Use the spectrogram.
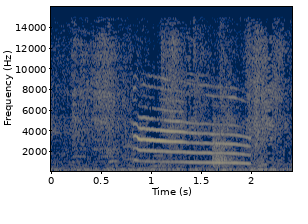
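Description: A kitten meows once, a thin high drawn-out cry heard up close over a faint hiss in a quiet room.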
